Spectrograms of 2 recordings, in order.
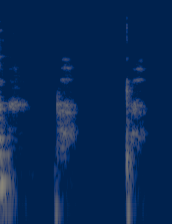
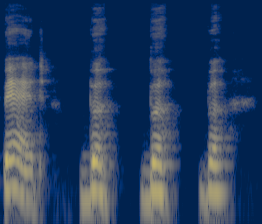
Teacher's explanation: it's an unvoiced sound. My vocal cord does not vibrate. But when I say bed, BBB, it vibrates. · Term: voiced and unvoiced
